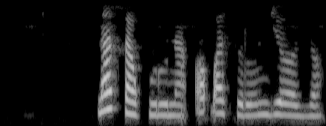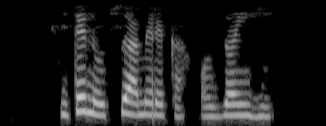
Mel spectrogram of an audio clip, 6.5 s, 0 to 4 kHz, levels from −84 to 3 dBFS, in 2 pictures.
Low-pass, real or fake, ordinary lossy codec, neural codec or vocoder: 3.6 kHz; real; none; none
